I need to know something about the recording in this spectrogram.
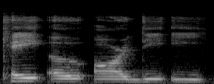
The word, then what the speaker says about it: Kordey: Igor Corday, I believe is how you say the last name. Kordey. That's how you say his last name.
